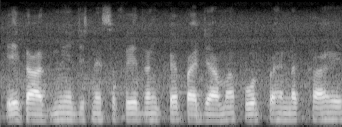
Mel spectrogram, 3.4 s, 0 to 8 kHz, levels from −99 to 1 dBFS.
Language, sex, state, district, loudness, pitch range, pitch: Hindi, male, Uttar Pradesh, Lalitpur, -16 LUFS, 105-115 Hz, 110 Hz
